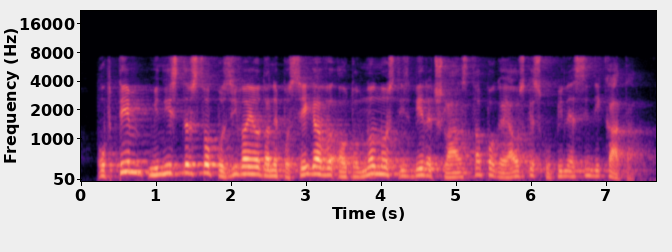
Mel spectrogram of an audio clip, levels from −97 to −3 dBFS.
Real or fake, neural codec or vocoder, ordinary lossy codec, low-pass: real; none; none; 7.2 kHz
